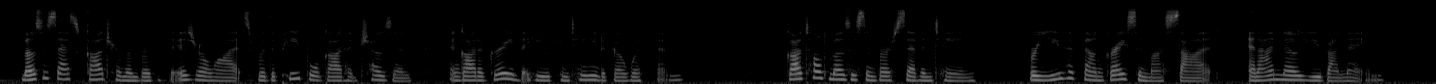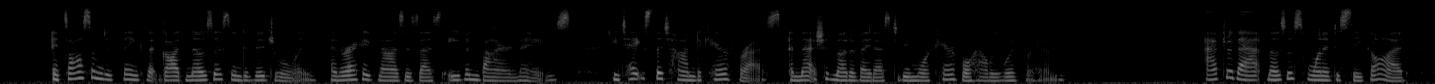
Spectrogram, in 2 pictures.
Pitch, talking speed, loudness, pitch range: 195 Hz, 190 wpm, -45 LUFS, 175-220 Hz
